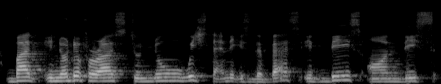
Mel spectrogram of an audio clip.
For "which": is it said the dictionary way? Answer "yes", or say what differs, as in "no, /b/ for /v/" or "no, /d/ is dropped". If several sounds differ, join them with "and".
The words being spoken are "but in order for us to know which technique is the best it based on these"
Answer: yes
